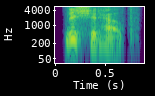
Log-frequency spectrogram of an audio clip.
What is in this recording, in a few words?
this will help, female sci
